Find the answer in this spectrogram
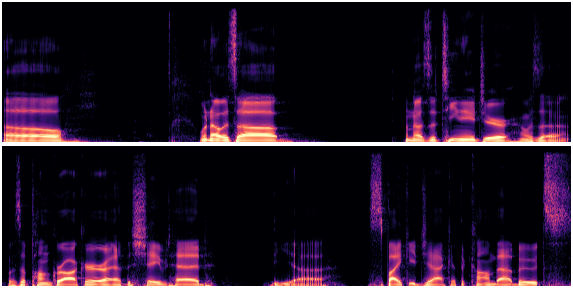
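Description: A man with a fairly low pitch speaks in a monotone, flat intonation, leaving long, frequent pauses over a quiet background. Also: fairly slow pace. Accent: American. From Santa Rosa, California. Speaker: comedian. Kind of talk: stand-up.

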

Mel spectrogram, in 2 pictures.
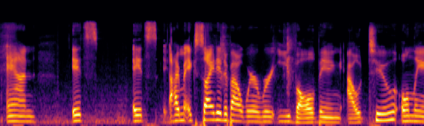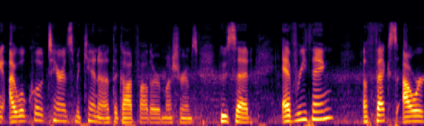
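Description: A woman uses a normal speaking voice, fairly low in pitch, with ordinary pitch variation. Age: 30s. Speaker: comedian. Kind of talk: casual chat.

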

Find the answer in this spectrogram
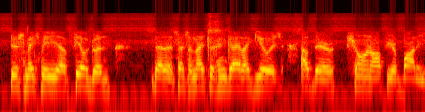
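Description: Over noticeable background noise, a man with a fairly high pitch speaks at a moderate pace, monotone and flat, at very even loudness. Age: 80s+. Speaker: caller. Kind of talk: phone sex chat. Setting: phone call.

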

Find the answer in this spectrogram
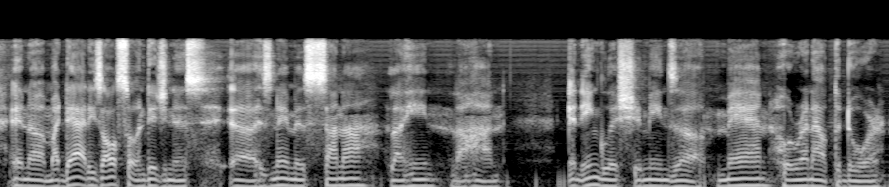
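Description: Over noticeable background noise, a man talks at a fairly slow pace in a fairly low, monotone voice with flat intonation. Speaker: stand-up comedian. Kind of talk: stand-up. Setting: stage with audience.

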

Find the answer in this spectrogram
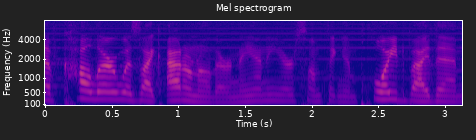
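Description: A woman's raised, projected voice at a very fast pace. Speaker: comedian. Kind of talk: stand-up. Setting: stage with audience. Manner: halting.

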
